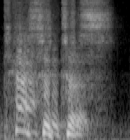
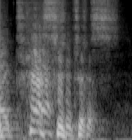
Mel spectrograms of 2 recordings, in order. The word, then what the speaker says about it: Tacitus: and then you have another historical account by tacitus tacitus early in the 2 Century another reference to the crucifixion of yahawashi was made by tacitus he was considered considered one of the greatest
